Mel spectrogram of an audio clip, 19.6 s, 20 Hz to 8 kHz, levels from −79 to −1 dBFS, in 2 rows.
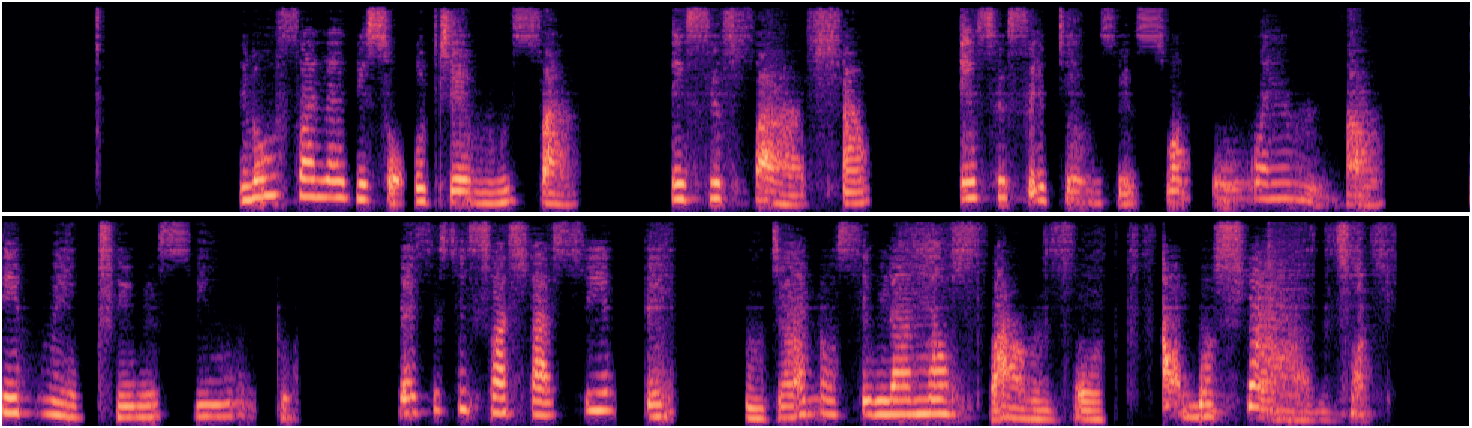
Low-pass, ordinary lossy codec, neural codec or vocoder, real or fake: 7.2 kHz; MP3, 48 kbps; codec, 44.1 kHz, 0.9 kbps, DAC; fake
